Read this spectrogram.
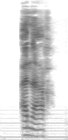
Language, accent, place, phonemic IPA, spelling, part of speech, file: French, France, Lyon, /a.naʁ/, anar, adjective, LL-Q150 (fra)-anar.wav
- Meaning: anarchist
